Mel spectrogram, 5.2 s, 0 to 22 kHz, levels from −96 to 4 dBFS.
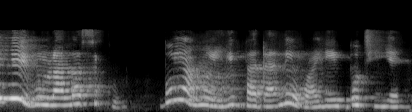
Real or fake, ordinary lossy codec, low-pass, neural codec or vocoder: fake; none; 7.2 kHz; codec, 16 kHz, 2 kbps, X-Codec, HuBERT features, trained on balanced general audio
